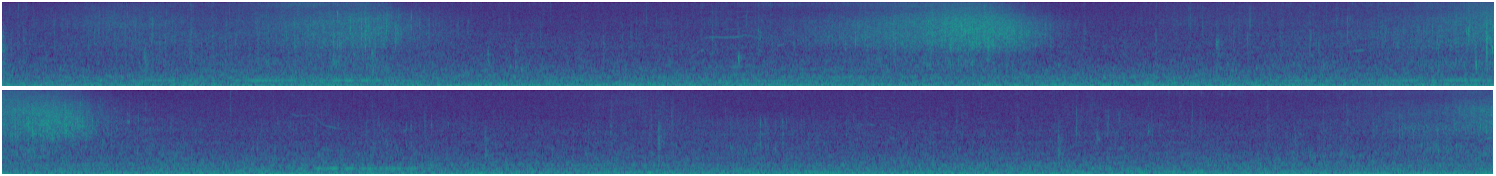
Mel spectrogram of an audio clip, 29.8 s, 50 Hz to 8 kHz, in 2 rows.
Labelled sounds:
6.9	7.9	killer whale, Bigg's (transient), Gulf of Alaska transient, 1.9 to 5.9 kHz
17.8	18.4	killer whale, Bigg's (transient), Gulf of Alaska transient, 1.8 to 3.3 kHz
23.4	24.3	killer whale, Bigg's (transient), Gulf of Alaska transient, 2.4 to 6.1 kHz

